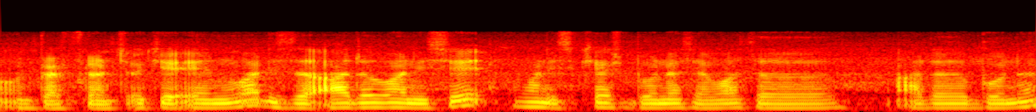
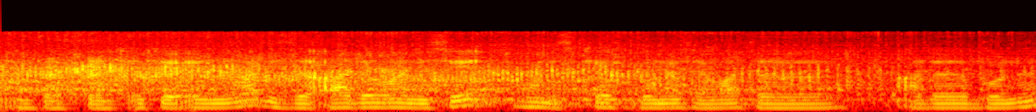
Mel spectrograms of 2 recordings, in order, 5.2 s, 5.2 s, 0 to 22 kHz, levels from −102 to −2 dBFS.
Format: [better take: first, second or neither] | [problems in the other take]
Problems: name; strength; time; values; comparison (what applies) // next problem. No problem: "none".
first | background sound (Bicycle); 1 dB above the speech // room echo; dies away in 0.4 s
